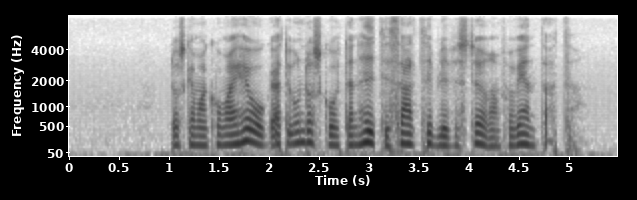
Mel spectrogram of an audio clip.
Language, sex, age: Swedish, female, 49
